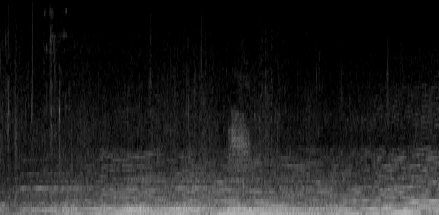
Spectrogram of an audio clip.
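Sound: air raid sirens wailing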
